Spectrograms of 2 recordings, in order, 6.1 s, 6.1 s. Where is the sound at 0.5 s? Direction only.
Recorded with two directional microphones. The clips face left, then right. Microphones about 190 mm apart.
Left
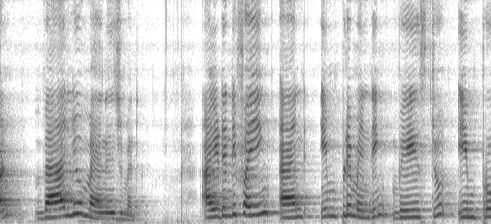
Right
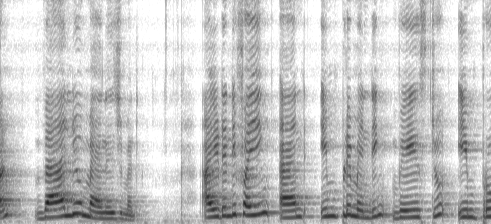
30° right (ahead or behind).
